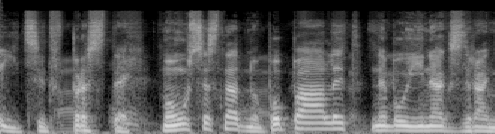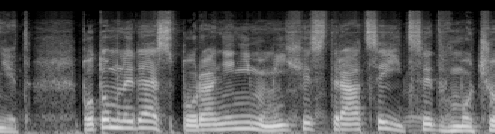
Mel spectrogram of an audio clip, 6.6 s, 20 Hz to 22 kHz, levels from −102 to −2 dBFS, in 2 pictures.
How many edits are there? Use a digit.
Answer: 1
